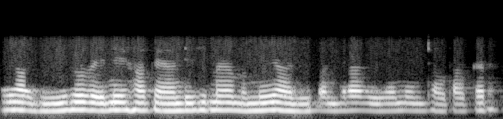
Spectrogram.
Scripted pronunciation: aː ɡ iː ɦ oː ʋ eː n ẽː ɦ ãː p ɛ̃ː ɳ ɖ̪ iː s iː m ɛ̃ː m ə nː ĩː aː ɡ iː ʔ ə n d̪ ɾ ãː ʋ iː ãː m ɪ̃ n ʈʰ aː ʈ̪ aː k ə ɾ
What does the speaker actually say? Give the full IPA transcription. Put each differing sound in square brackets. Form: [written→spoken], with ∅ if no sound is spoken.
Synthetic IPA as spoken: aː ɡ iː ɦ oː ʋ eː n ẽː ɦ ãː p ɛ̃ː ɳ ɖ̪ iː s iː m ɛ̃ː m ə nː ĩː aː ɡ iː [ʔ→p] ə n d̪ ɾ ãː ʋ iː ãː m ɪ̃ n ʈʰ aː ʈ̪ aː k ə ɾ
